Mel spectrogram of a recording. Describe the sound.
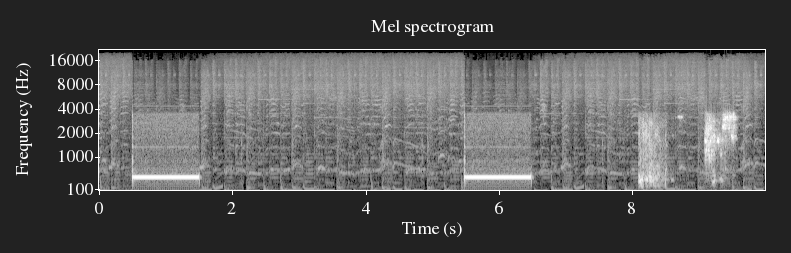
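A telephone dial tone sounds while someone dials a number from memory. Two steady, loud tones of about a second each are heard, a few seconds apart, then two shorter, harsher bursts of key tones near the end, over a faint background.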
